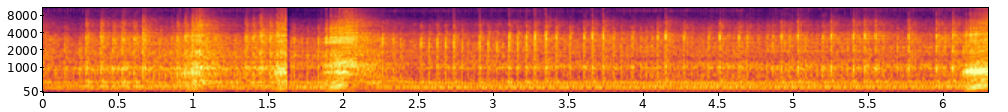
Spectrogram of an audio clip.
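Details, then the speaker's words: New Taylor RC 35cc two-stroke in a DBXL 2.0 RC car with Bartolone Racing exhaust and air filter, first-start heat cycles before full throttle: crisp, buzzy rasp rising and falling with throttle blips, clean and even. Normal running. "i'm doing a few heat cycles before i do full throttle sorry the ice um but she sounds great she sounds nice"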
